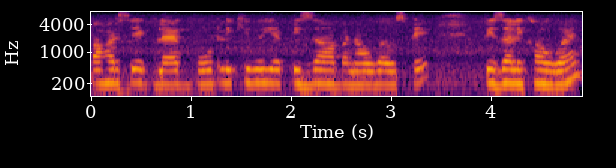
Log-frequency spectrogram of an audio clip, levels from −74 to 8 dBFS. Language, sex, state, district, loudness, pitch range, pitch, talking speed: Hindi, female, Bihar, Saran, -17 LUFS, 195-210 Hz, 205 Hz, 220 wpm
